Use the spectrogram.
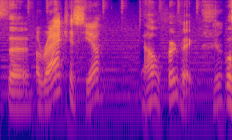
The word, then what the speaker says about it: Arrakis: Did I pronounce the... Arrakis, yeah.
